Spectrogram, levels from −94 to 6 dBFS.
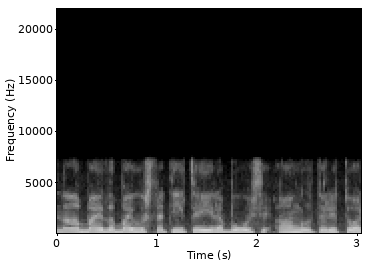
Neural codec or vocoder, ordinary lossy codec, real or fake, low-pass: none; MP3, 96 kbps; real; 7.2 kHz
